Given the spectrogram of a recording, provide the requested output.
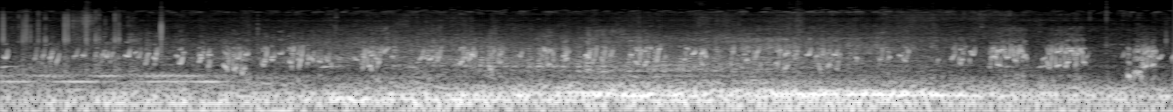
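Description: Guinea pigs munching grass, a steady patter of quick crunchy clicks and rustles.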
